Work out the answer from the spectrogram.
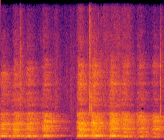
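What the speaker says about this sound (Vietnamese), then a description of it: "bọn kia nó sủa đau cả đầu" Dogs barking repeatedly at a house, a steady run of loud, close barks with a short pause midway before the barking resumes.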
